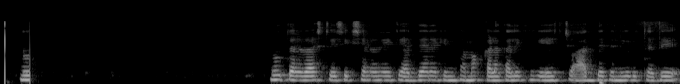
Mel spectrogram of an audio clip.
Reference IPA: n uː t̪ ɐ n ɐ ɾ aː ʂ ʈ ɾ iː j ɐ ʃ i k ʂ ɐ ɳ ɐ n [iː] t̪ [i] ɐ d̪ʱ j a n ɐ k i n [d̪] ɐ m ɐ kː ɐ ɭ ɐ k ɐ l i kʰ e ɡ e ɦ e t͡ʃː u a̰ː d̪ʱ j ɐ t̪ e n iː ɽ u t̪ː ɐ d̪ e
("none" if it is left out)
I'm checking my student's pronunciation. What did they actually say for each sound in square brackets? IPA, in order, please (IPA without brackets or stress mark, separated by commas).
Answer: iː, i, t̪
